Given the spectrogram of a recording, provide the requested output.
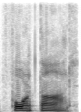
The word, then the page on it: forethought: American English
